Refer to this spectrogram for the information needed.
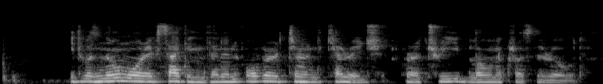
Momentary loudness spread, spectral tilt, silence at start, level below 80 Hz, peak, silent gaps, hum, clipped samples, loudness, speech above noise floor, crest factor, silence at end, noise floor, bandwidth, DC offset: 11 LU; -6 dB/octave; 0.05 s; -62 dBFS; -8 dBFS; none; none; under 0.1%; -26 LUFS; 34 dB; 18 dB; 0.2 s; -59 dBFS; 7 kHz; under 0.1%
